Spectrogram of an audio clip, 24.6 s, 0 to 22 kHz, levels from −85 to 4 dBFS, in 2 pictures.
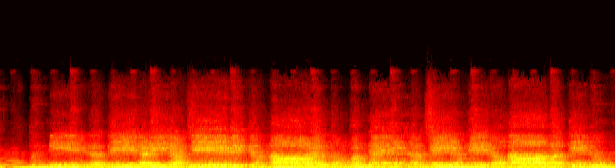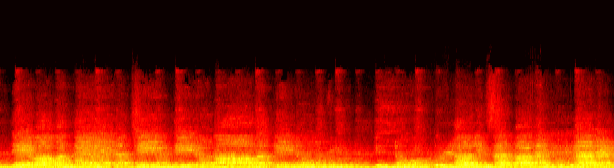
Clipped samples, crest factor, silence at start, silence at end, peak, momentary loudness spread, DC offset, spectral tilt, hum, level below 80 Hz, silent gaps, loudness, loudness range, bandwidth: under 0.1%; 16 dB; 0 s; 0 s; -2 dBFS; 5 LU; under 0.1%; -7 dB/octave; none; -42 dBFS; none; -18 LUFS; 2 LU; 13 kHz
